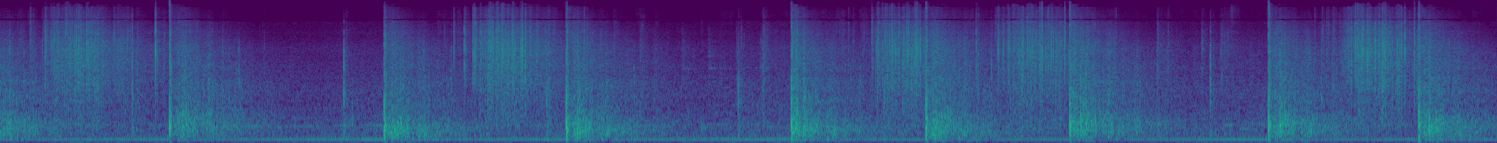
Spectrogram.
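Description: Fireworks going off at close range: a sharp bang every second or two, each followed by a crackling fizz, over a steady low hum.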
